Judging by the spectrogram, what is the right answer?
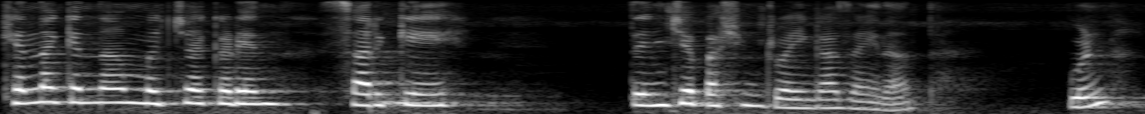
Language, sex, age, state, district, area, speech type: Goan Konkani, female, 18-30, Goa, Salcete, rural, spontaneous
